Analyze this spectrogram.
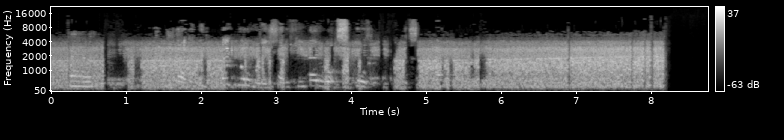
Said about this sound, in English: you've got a bit of interference going on there.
